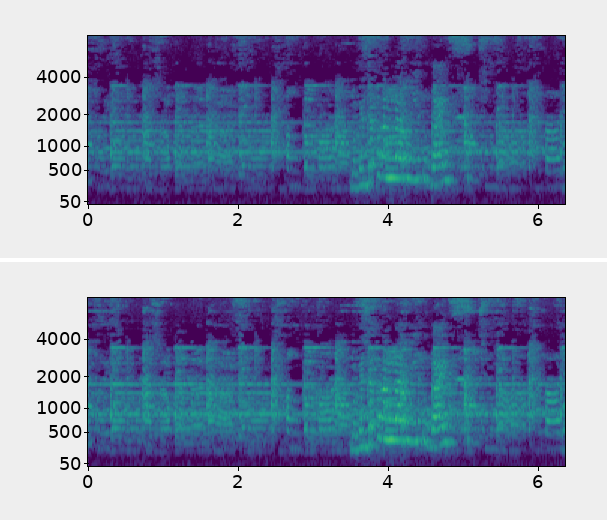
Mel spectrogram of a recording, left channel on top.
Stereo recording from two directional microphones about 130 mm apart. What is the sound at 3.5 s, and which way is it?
Speech, 25° right (ahead or behind).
